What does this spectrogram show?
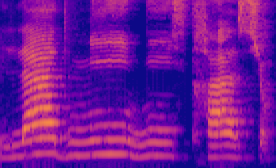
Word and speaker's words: l'administration: Same word, but of course careful, you have to pronounce it with the French accent. So, you're going to say l'administration.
